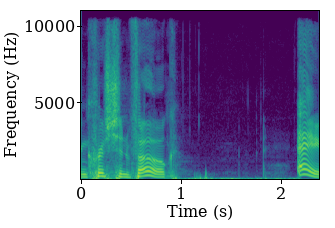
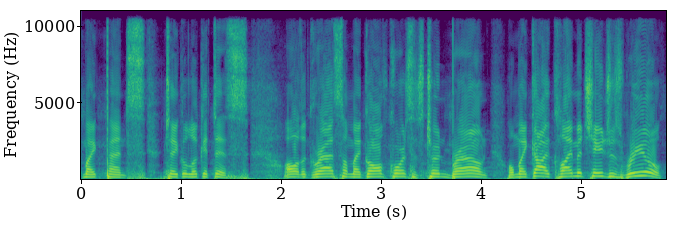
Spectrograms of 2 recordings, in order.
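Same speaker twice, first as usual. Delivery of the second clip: Trump impression. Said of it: "He's like".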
